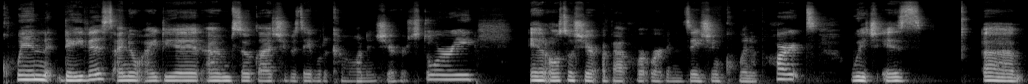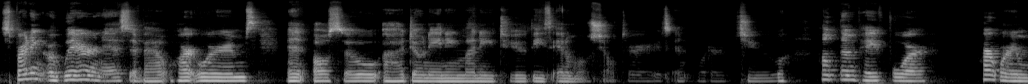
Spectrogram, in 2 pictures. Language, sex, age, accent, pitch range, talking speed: English, female, 30-49, American, 160-195 Hz, 150 wpm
